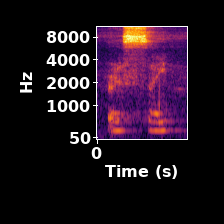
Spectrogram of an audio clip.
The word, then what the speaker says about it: receipt: And next, receipt.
